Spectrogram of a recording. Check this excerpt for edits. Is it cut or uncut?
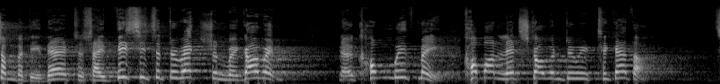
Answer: cut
